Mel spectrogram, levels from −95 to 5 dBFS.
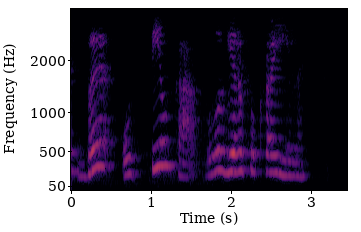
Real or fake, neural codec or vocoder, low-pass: fake; codec, 24 kHz, 0.9 kbps, DualCodec; 3.6 kHz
